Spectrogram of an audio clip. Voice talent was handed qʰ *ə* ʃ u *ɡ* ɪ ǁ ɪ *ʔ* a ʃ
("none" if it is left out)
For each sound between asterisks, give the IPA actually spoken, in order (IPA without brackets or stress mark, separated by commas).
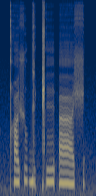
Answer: ʊ, ɡ, ʔ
